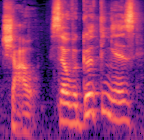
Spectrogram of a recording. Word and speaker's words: Zhao: First State out there that the name is pronounced Chia um it's pronoun it's spelled z h o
